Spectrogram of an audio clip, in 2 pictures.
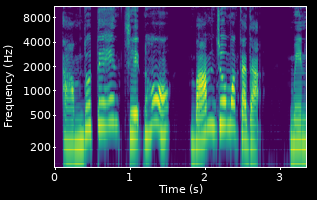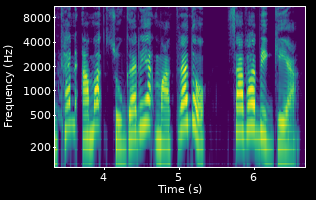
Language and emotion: Santali, surprised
